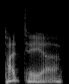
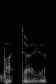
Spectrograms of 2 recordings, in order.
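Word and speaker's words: Pattaya: Patea. Yep. That's how I pronounce it.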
